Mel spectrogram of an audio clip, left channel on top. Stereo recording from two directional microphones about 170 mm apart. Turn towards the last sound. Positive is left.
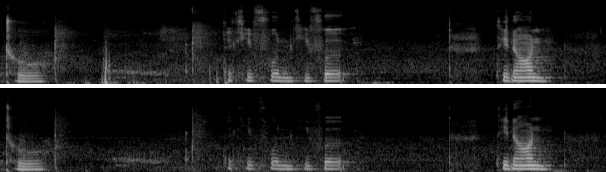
turn(degrees=-25)  # may be behind; listen again after turning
